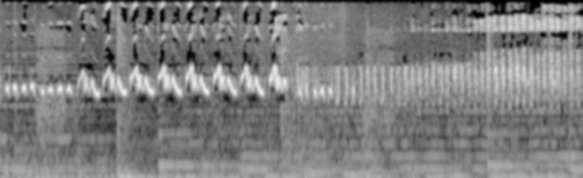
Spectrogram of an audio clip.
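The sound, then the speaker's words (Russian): A wood sandpiper gives a quick run of about nine bright, high whistled notes in an even rhythm. Other birds chatter faintly and continuously behind it, with no talking. “Сейчас вы можете слышать голос одного из куликов – фифи.”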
